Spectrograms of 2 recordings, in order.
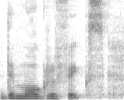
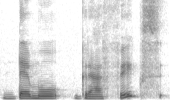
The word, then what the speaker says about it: demographics: focus on the pronunciation it is not demo graphics it's demographics so see where you have to give the stress the more okay so the stress comes on them more and not on the demo okay so it's demo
